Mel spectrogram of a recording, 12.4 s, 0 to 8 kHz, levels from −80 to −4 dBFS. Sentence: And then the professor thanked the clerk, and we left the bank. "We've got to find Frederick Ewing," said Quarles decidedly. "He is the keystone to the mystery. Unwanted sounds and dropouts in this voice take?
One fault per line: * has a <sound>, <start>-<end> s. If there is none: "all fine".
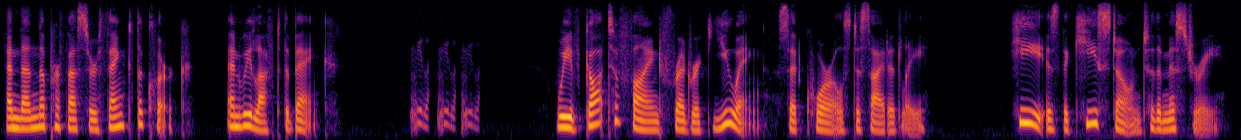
* has a laugh, 4.1-4.8 s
